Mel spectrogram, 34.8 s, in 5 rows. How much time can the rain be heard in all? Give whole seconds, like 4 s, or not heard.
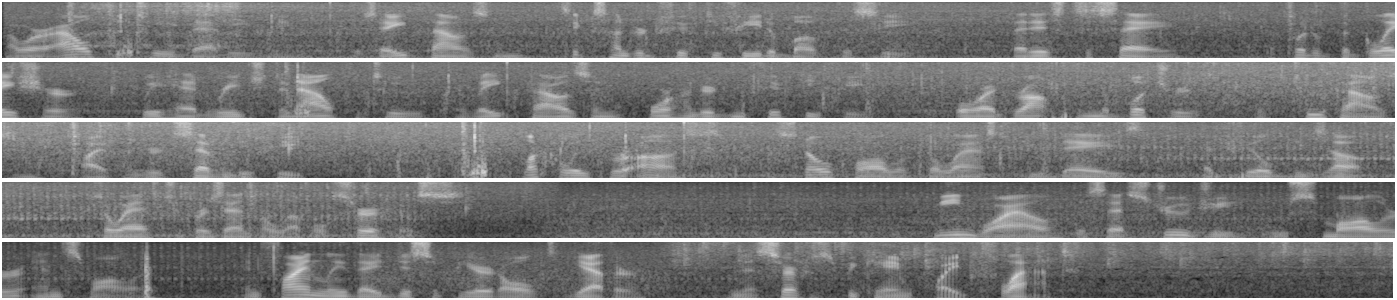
35 s.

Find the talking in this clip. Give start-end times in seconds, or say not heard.
0.0-15.6, 16.5-23.2, 25.6-33.2.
